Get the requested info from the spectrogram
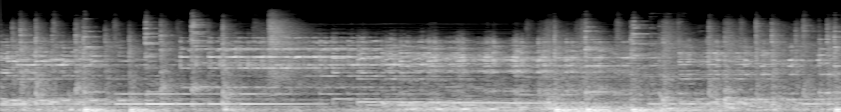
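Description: A band playing live: held notes ringing over drum hits, with a run of heavier drum beats about seven seconds in.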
